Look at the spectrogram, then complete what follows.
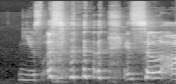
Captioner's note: laughs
